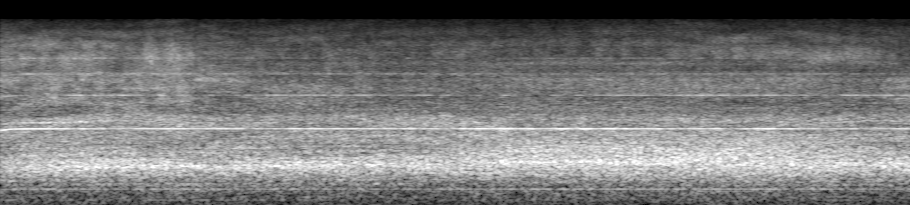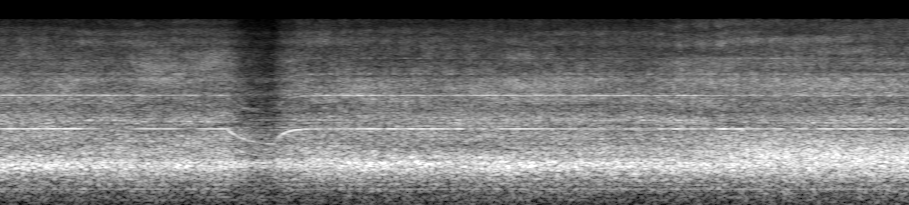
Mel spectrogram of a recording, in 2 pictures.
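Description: A hair dryer blows steadily and close to dry green base coat paint on a pastel bunny painting, a constant airy whoosh that runs nearly the whole time with one very brief dip before resuming.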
